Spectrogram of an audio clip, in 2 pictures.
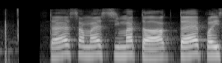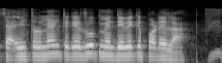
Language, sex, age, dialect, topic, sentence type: Bhojpuri, male, 18-24, Southern / Standard, banking, statement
